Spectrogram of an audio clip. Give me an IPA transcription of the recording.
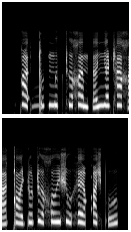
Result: q ɜ˥˧ ʔ ɡ͡ǃ u˥ t m ɯ˥ t ʈʰ ɯ˥ χ ɜ˥˧ m ʔ ɜ˨˦ ɲ ɜ˥ ʈʰ a˥ χ a˨˦ ǃ ɒ˥˧ i̯ ʈ u˥ ʈ ɯ˥˧ χ u˥ y̯ ʃ u˥˧ h ɛ˥˧ y̯ qʼ ɛ˥˧ ʃ pʼ u˨˦

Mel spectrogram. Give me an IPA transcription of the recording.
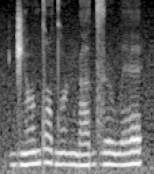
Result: d͡ʒ ã dˤ ɛ dˤ õ ŋ a d͡z ə˞ w ɛ

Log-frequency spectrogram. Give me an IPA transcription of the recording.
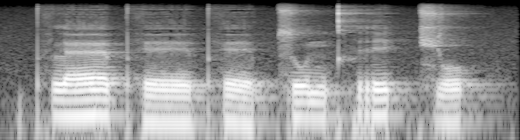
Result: pʰ l ɛː˥˩ pʰ eː˧ pʰ eː˨˩ p̚ s u˧ n kʰ r i˦˥ t̚ t͡ɕ o˦˥ k̚

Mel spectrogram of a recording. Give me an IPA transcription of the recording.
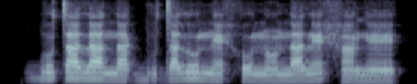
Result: ɡ͡b o˦ t a˦ l a˦˨ n a˨ ɡ͡b u˨ d a˨˦ l o˦˨ n ɛ̃˨˦ h o˦˨ n ɔ̃˨ n a˨ l ɛ̃˧ h ã˨ ɡ ɛ̃˨

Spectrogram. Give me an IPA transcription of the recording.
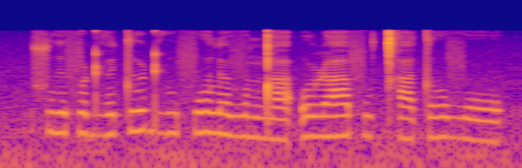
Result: sʷ i e̯ f ɤ ɖʱ ø t ɯ ɖʱ ɯ f ɤ l œ v ə ŋ͡ǃ a ʔ o ɭ a f ɯ ǀʰ a t ɤ v o

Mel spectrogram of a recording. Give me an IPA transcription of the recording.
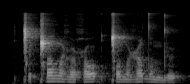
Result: ǀ ə ǁ ɘ ðˤ i ɣ ɵ ħ ɔ | ǀ ɵ ðˤ ə ɣ i dˤ ɵ n d ɵ

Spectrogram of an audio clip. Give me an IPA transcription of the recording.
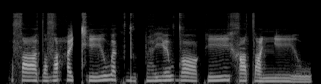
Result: sˤ ɜː d ə zˤ ə h ɛ cʰ iː w ɜ k d ṳ p æ̤ j ɪ w d ɔː k iː x ʊ tˤ ɜ ɲ iː w

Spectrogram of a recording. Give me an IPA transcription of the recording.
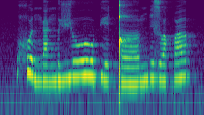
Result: χʷ ɘ ŋ a ŋ ə vʲ oː pʲ e ǃ ʌː ŋ i z o qʷ ʌ

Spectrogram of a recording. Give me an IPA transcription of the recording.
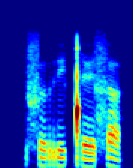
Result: ɬ ɤ r e ǃ ɛ ɬ a

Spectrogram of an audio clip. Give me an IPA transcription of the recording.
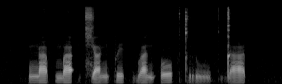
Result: ŋ a˦˥ p̚ m a˥˩ ʔ t͡ɕ a˦˥ ŋ p e˥˩ k̚ b a˧ n ʔ oː˦˥ k̚ t r uː˨˩ k̚ d a˦˥ t̚

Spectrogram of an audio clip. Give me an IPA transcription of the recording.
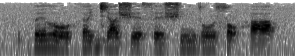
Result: θ e˦ l o˨ ʊ̯ h ɛ˦ d͡ʑ ä˦ ʃ e˨ s e˨ ʃ ĩ˦ d o˦ ʊ̯ sʰ ɔ̰˦˨ h ä˨

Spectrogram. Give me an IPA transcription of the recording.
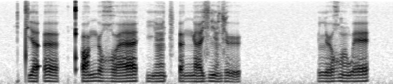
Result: tʲ a ʔ ɜ | qʼ u ŋ ø ʁʷ æ | j æ̃ t͡sʼ ɜ ŋ æ zʲ ã z ø | l ø ʁʷ ɛ̃ w ɛ

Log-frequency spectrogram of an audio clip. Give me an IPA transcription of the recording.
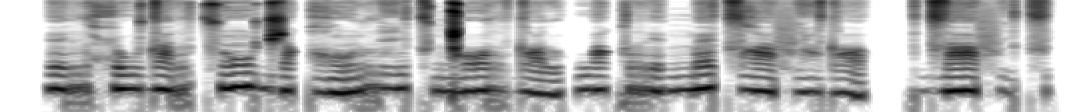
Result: e r ħ u d a r t͡s õ u̯ d͡ʒ e q ʁ õ r ɦ i t͡s ŋ͡ǁ ɔ r dˤ ɯ l | w a q r e ŋ͡m ɛ t͡s ʁ a f i̤ dˤ ɤ | d͡z a f i̤ t͡s

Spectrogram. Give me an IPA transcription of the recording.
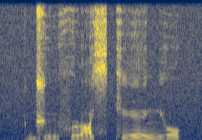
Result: d͡ʒ y˨ f ɹ ɑ˨ sʲ kʲ eː˦ nʲ o˦

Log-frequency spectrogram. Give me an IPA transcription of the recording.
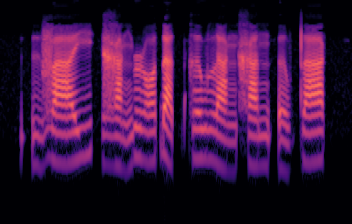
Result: ʔ ɨ˨˩˦ v a˧˥ j | ɣ a˨˩˦ ŋ ɹ ɔ˧˥ ɗ a˨˩ t̚ k ə˧ w l a˨˩˨ ŋ x a˧ n ʔ ə˨˩˦ w t̪ a˦˥ k̚

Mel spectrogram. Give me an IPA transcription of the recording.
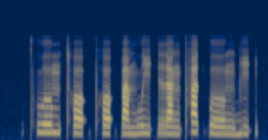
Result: kʰ w o˧ m tʰ ɔ˨˩ ʔ pʰ ɔ˨˩ ʔ p a˩˦ m w i˨˩ ʔ r a˨˩ ŋ pʰ a˥˩ t̚ p oː˨˩ ŋ b i˦˥ ʔ

